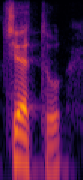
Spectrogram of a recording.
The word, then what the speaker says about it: Cetto: Mauro Cetto, I think it's pronounced Cheto, um, centre back, long haired, bit sort of gingery long hair.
